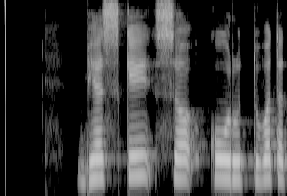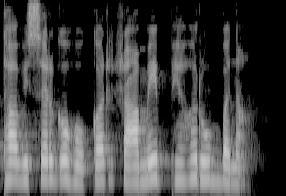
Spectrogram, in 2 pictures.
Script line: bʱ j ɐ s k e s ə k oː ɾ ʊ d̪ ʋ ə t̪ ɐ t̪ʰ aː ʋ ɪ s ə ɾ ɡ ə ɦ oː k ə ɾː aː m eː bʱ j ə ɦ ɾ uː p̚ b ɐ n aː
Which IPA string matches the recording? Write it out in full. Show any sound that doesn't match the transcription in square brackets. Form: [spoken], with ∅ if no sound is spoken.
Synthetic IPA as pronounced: bʱ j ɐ s k e s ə k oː ɾ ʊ [t̪] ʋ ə t̪ ɐ t̪ʰ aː ʋ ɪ s ə ɾ ɡ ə ɦ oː k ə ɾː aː m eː bʱ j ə ɦ ɾ uː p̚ b ɐ n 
